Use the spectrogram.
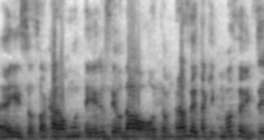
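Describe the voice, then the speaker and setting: Over noticeable background noise, a woman talks at a very fast pace in a fairly high, monotone, flat voice. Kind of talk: professional, introducing herself as a CEO.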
